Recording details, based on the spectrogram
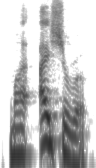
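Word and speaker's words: מעשר: Means 10th in Hebrew and is pronounced my Ishara.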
